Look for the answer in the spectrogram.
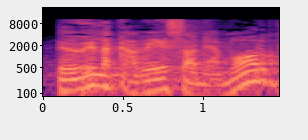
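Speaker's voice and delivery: low, soft teasing line with a chuckle; husband's joking reply. Retold or imitated. Husband teasing wife who has a headache, low laughing. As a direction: murmur it low and playful, half laughing.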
